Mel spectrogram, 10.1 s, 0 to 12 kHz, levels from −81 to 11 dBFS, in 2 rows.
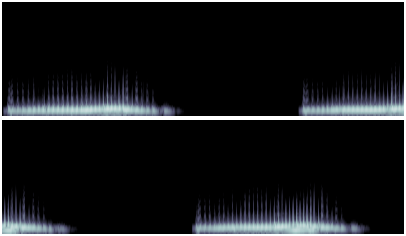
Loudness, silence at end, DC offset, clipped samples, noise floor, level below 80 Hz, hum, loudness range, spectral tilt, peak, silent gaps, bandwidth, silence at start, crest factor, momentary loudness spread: -12 LUFS; 0.6 s; under 0.1%; under 0.1%; -32 dBFS; -42 dBFS; none; 4 LU; -18.5 dB/octave; -2 dBFS; 2.33-3.70 s, 6.02-7.40 s; 0.8 kHz; 0.05 s; 12 dB; 17 LU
